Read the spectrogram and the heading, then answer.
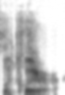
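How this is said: The name is said with French-style sounds. The name is French. "I believe it's in French, so it's Leclerc"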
